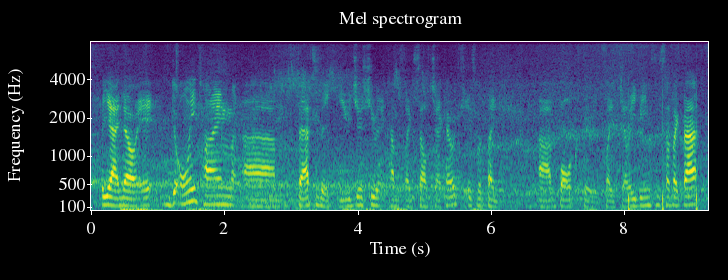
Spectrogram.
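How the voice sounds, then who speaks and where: Against loud background noise, a man talks at a moderate pace with ordinary pitch variation. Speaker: streamer. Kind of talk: casual stream chat. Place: home room. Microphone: headset.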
